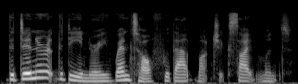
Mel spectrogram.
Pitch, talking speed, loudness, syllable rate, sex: 180 Hz, 200 wpm, -21 LUFS, 6.1 syllables/s, female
